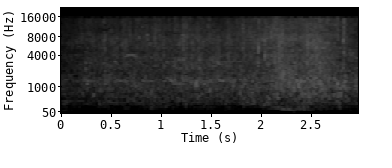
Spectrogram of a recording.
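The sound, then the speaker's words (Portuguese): A steady wash of sea surf with a soft, fresh sea breeze at a gulf beside a tropical jungle in the morning, the waves swelling slightly louder toward the end. No voices, just continuous ocean noise at moderate volume. “A brisa fresca do mar era revigorante e sentia meus sentidos aguçados enquanto absorvia o novo ambiente.”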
